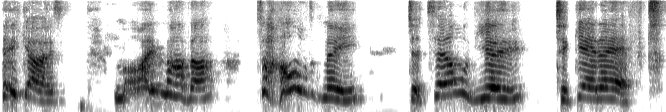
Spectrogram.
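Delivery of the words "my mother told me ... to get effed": blunt, very loud outburst. Telling a story about a tough class, the speaker quotes a boy retelling a very loud line. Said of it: "In a very loud voice".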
